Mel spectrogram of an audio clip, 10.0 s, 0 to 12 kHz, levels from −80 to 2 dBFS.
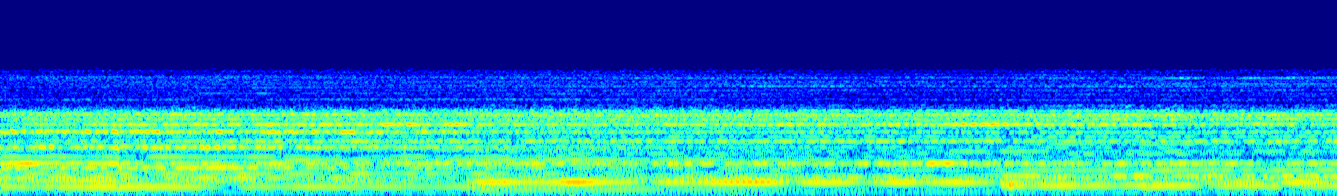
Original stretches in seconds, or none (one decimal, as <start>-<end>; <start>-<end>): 0.9-8.6; 9.6-10.0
